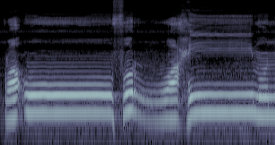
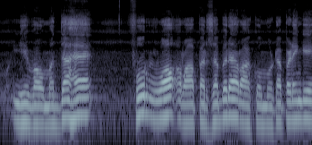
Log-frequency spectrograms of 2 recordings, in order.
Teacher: یہ واو مدہ ہے، را پر زبر ہے، را کو موٹا پڑھیں گے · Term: را موٹا ہوگا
